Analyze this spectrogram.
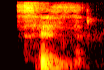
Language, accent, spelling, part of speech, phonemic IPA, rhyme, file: English, Southern England, sith, conjunction, /sɪθ/, -ɪθ, LL-Q1860 (eng)-sith.wav
- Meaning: Archaic form of since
